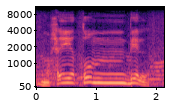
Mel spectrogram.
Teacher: Ya, tun ini barisnya dua disebut dengan tanwin. Sesudahnya ada ba makanya tun itu menjadi bacanya tum.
